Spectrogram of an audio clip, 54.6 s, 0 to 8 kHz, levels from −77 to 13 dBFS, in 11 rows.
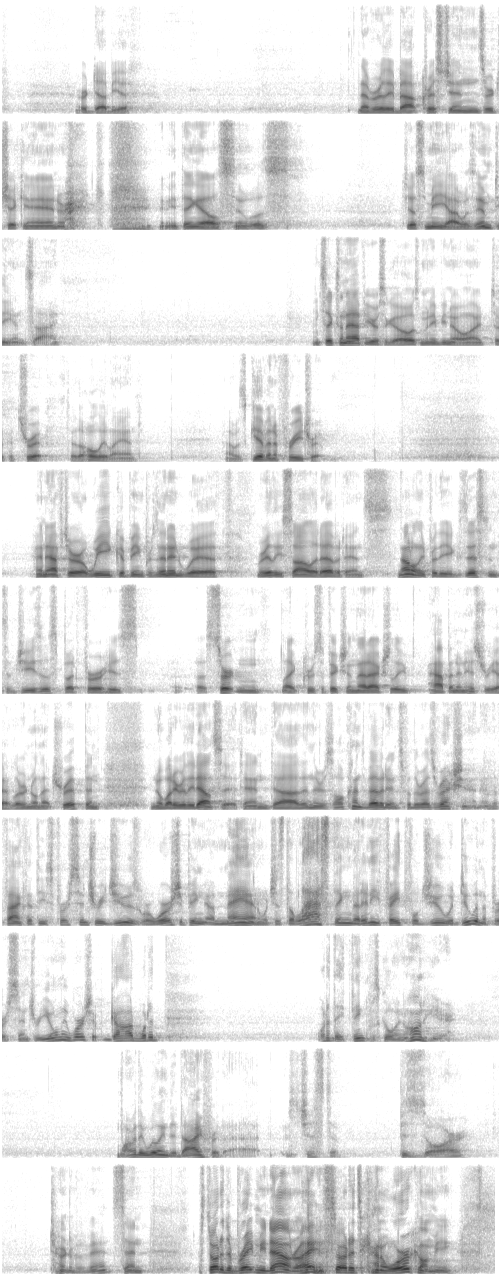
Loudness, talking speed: -21 LUFS, 185 wpm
